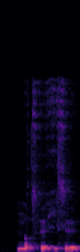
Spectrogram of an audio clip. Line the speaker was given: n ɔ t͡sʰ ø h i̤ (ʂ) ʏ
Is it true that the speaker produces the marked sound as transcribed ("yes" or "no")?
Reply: no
